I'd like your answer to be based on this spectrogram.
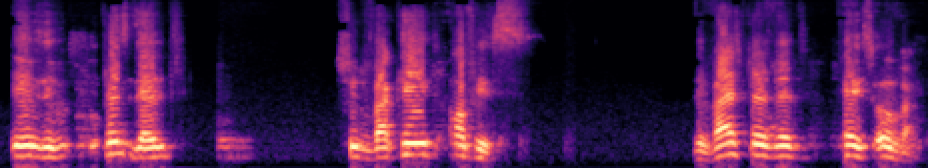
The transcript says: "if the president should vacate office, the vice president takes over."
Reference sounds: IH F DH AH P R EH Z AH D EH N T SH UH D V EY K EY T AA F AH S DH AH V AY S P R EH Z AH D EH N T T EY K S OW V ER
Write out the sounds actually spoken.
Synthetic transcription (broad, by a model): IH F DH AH P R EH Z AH D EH N T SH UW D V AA K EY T AA F AH S DH AH V AY S P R EH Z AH D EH N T T EY K S OW V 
